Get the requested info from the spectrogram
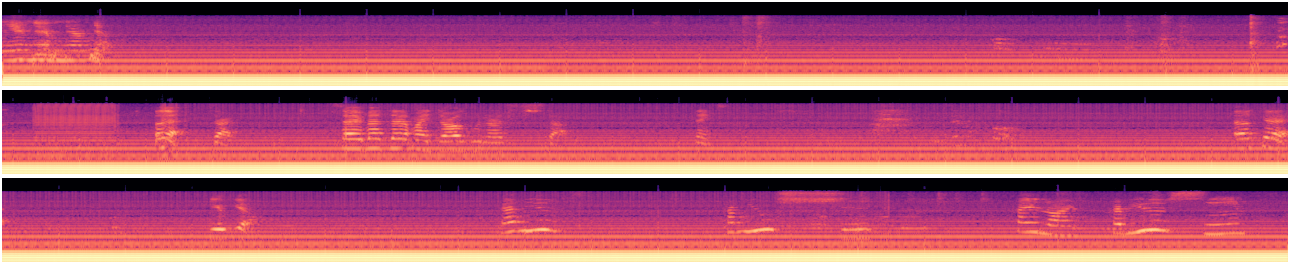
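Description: Loud, steady electrical mains hum on the recording. Faint children's voices come through now and then underneath it.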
